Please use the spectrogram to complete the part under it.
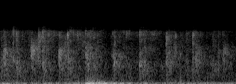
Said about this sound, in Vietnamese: Xin quý vị vỗ cho những Phật tử đó một tràng pháo tay.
